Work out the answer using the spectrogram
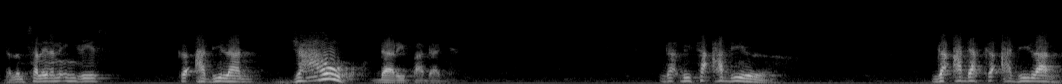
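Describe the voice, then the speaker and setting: A man preaching a lively sermon full of humorous stories, jumping from loud shouts to hushed asides and acting out the people he quotes. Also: mid-range voice, slow, long pauses. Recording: dull lo-fi recording.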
